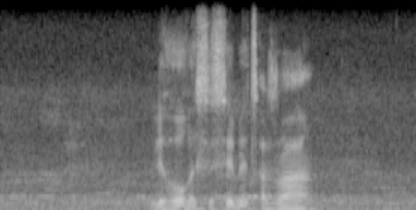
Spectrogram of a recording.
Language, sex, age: Southern Sotho, male, 20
